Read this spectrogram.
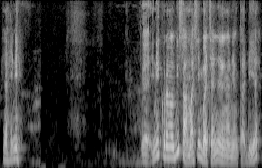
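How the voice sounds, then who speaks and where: Male welding instructor with an Indonesian accent, mellow tone, loose and halting delivery, computer mic on a call. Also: mid-range voice, big pitch swings, creaky, husky. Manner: casual, halting, many fillers and restarts. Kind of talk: online class lecture. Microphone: computer mic on a video call.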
